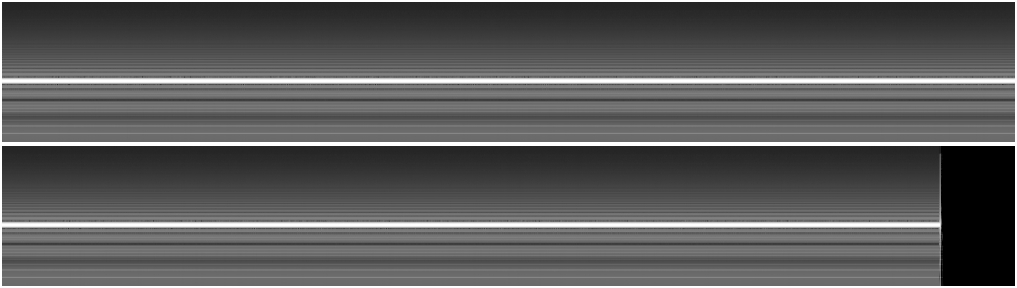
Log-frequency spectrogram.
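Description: Broadcast line-up tone from a bars-and-tone leader: a single steady, unwavering pure test tone used to set audio levels. It cuts off suddenly near the end.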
